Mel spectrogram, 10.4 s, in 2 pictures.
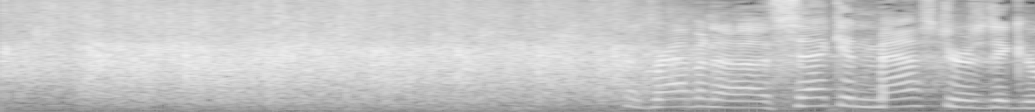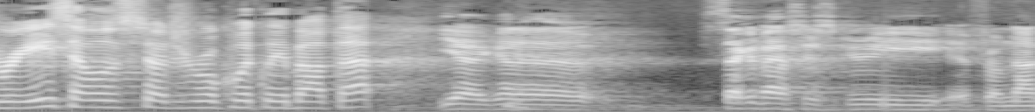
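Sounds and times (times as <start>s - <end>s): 
audience clapping for graduate: 0.0s - 4.6s
speech: 3.1s - 10.3s.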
